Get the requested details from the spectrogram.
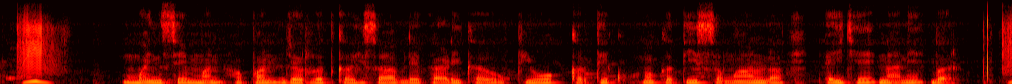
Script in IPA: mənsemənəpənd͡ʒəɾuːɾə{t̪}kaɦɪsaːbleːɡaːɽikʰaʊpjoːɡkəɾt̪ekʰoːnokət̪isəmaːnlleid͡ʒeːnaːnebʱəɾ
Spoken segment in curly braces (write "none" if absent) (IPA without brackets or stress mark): t̪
